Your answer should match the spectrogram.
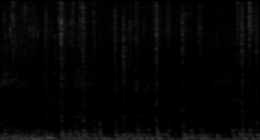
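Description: Rapid clicking on a computer keyboard: many sharp, irregular keystrokes follow one another steadily over a low background hum, with no voices.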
